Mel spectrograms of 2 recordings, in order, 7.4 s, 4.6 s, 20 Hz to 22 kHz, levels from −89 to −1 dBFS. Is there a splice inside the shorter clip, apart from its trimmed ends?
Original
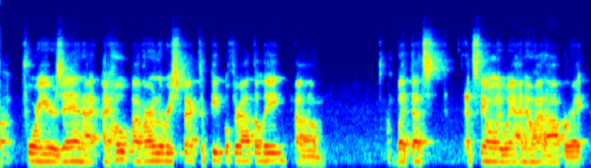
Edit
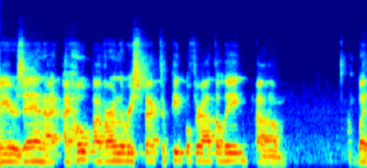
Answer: no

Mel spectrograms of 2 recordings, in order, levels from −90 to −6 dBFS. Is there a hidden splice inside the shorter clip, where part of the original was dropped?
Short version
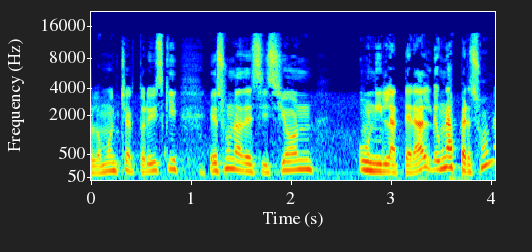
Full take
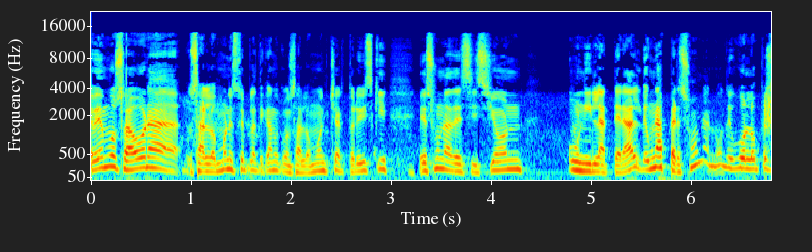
no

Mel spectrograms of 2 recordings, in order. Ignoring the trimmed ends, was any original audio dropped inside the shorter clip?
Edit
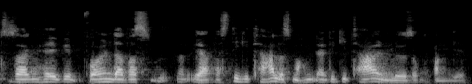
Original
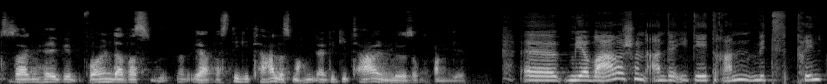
no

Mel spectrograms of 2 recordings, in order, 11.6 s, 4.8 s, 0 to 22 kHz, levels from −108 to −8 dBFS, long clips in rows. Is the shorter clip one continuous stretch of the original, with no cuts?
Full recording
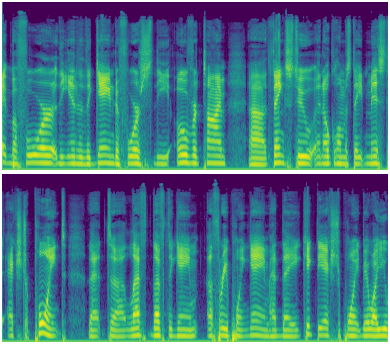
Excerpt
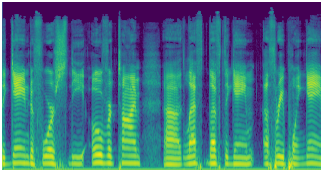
no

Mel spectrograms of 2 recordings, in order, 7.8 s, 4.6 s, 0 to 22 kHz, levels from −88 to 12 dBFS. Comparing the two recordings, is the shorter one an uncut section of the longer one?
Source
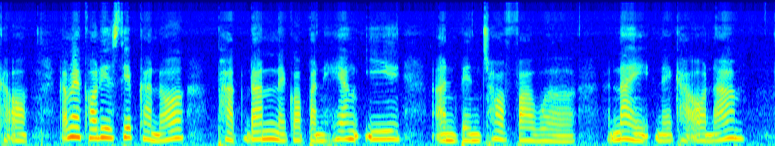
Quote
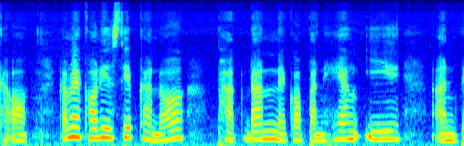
yes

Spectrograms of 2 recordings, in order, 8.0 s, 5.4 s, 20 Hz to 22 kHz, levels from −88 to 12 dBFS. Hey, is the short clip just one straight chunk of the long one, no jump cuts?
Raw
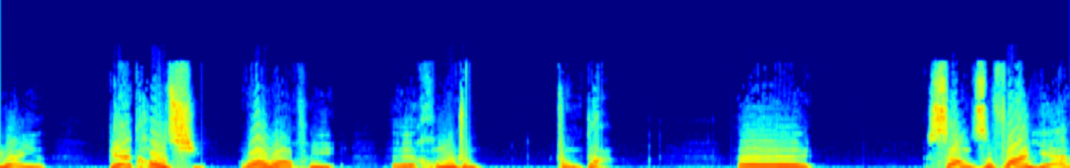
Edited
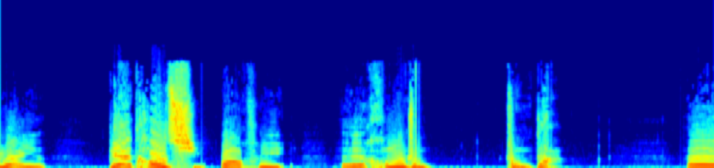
no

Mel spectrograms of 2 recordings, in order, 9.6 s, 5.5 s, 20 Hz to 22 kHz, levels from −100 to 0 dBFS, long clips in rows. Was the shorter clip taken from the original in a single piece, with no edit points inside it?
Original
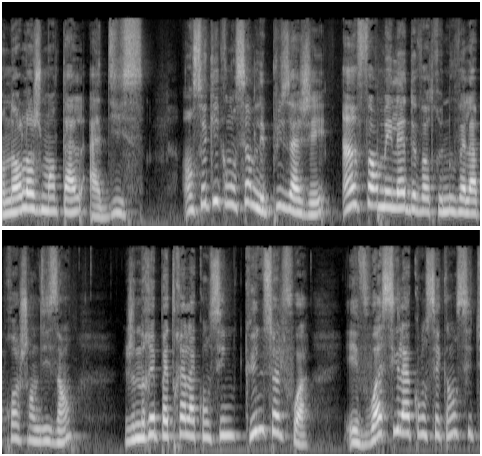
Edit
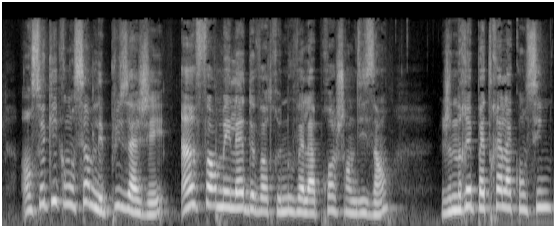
yes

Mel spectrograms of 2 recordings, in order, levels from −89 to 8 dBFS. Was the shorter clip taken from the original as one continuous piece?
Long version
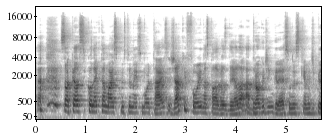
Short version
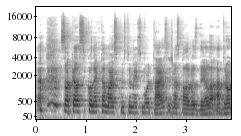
no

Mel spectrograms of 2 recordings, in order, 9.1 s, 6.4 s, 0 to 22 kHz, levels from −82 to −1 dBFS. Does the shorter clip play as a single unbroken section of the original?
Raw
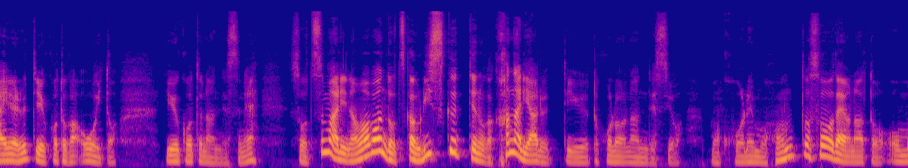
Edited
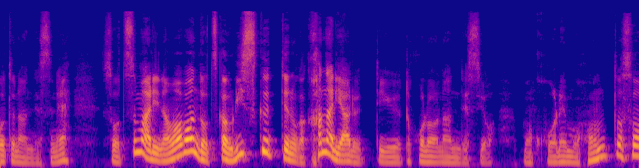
yes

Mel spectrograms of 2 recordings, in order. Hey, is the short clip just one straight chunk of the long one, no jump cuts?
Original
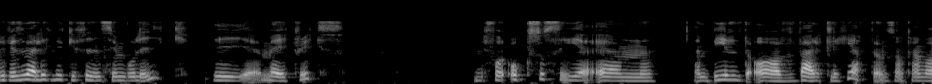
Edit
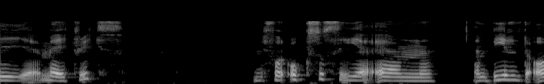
yes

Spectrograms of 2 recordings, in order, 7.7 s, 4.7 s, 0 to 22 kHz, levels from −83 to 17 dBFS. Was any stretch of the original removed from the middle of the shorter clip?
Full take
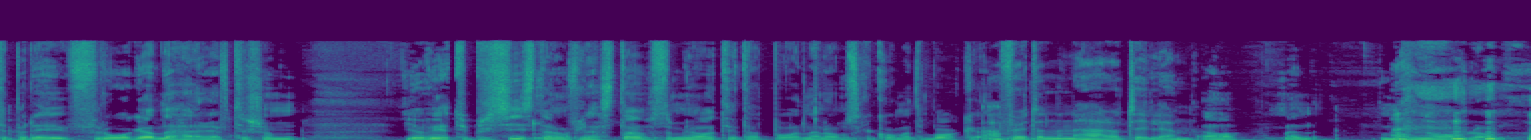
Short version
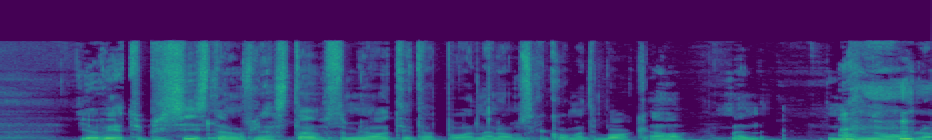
yes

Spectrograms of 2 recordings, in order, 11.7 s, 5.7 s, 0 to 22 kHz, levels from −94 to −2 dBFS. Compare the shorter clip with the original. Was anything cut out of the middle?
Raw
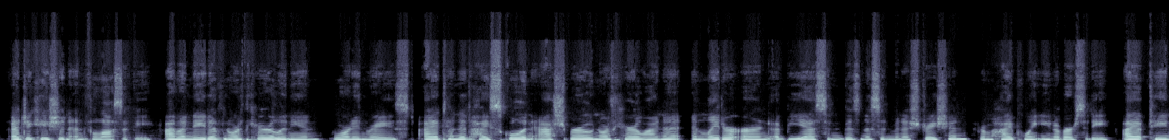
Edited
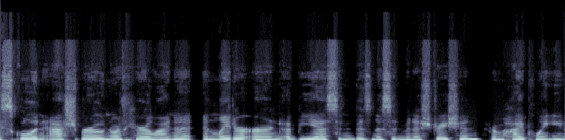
no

